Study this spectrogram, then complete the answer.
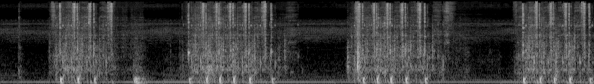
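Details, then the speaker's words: Flathead Briggs engine on a minibike, recoil pull-starting with throttle and choke after fuel bowl primed: bursts of pull-cord rattle with a few sharp pops each try; fires briefly but won't keep running, intermittent firing. "thank you sounds like a firing right there as far as it goes"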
